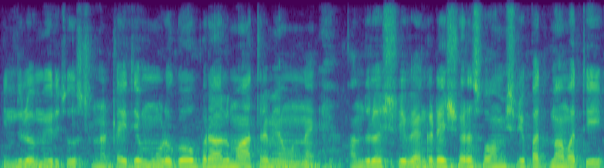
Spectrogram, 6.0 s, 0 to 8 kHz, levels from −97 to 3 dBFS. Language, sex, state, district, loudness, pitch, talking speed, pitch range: Telugu, male, Andhra Pradesh, Sri Satya Sai, -16 LUFS, 140 Hz, 130 wpm, 135-145 Hz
